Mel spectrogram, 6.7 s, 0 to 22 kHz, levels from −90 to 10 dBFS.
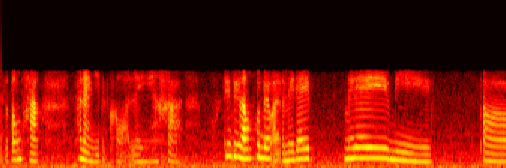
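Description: From the start the whole clip has that GSM full-rate codec buzz: nothing above 4 kHz, gravelly pulse-driven roughness, consistent with roughly 13 kbps. Lost GSM frames hit at 1.48–1.59 s and 3.68–3.74 s, where the codec repeats the last good frame, leaving a brief metallic ring.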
